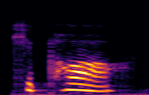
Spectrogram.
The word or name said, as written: kippa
